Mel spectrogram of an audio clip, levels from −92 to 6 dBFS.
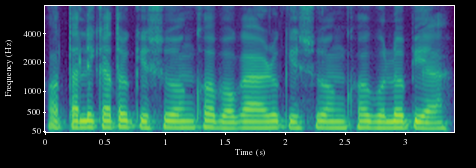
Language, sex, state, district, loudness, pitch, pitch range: Assamese, male, Assam, Hailakandi, -14 LUFS, 145 Hz, 140-145 Hz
